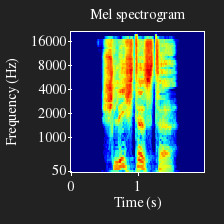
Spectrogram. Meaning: inflection of schlicht: 1. strong/mixed nominative/accusative feminine singular superlative degree 2. strong nominative/accusative plural superlative degree
- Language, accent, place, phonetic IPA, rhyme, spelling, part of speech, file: German, Germany, Berlin, [ˈʃlɪçtəstə], -ɪçtəstə, schlichteste, adjective, De-schlichteste.ogg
